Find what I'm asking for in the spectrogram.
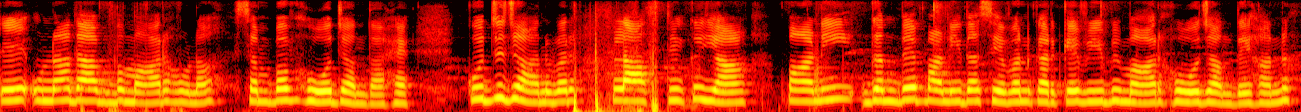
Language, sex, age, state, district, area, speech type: Punjabi, female, 18-30, Punjab, Jalandhar, urban, spontaneous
